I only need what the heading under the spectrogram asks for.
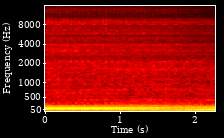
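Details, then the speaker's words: Freshly rebuilt BMW N20 (328i), first start after new timing components, running with no exhaust and no top sound insulation: loud raw pulsing roar, light top-end clatter normal for N20s, even firing; no leaks, runs smoothly. "On top, it sounds really clattery. Honestly, it sounds like there's something wrong with it, but all the N20s are like that."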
